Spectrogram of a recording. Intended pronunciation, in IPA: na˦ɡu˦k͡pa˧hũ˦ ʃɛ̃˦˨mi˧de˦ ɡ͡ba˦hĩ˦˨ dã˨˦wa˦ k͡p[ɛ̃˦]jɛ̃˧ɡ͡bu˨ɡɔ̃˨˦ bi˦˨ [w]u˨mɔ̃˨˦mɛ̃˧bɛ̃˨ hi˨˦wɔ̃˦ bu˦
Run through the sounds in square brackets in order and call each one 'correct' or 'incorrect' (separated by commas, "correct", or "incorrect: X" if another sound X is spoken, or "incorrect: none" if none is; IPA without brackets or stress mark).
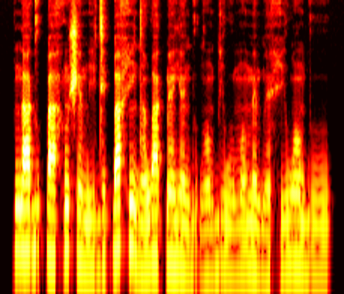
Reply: correct, correct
